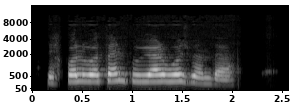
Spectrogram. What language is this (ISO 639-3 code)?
pus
